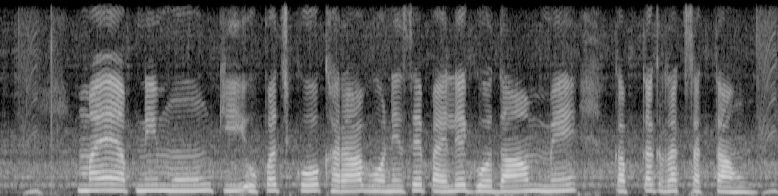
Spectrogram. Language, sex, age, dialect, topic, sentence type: Hindi, female, 18-24, Awadhi Bundeli, agriculture, question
